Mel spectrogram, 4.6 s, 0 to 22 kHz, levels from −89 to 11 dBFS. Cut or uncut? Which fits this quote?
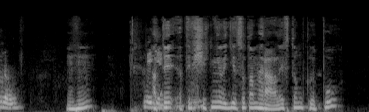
uncut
